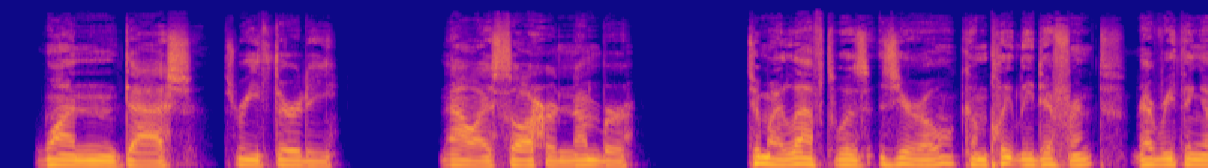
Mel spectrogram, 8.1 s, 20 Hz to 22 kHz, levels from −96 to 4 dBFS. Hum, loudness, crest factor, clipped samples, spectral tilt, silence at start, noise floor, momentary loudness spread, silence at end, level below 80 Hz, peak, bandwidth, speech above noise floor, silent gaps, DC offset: none; -19 LUFS; 16 dB; under 0.1%; -6 dB/octave; 0.25 s; under -90 dBFS; 8 LU; 0 s; -54 dBFS; -4 dBFS; 14 kHz; over 72 dB; 2.41-2.92 s, 4.41-4.97 s; under 0.1%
